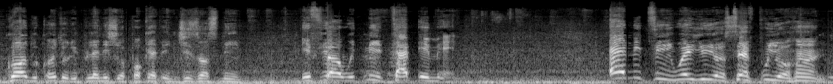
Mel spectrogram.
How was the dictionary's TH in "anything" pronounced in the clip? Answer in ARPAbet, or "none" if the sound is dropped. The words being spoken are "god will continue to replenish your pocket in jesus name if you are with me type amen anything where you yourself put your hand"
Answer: T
